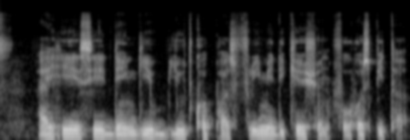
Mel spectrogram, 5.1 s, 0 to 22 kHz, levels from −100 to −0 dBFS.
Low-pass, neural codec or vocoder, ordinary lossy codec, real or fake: 14.4 kHz; none; none; real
